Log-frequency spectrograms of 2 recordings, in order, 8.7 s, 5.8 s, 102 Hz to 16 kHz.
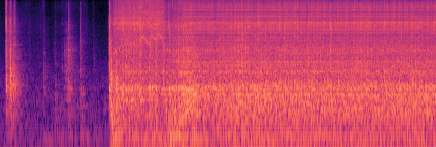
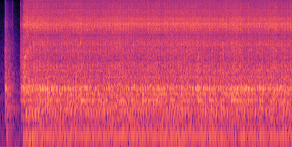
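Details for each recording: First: Harbor Freight mini generator, flooded after storage with fuel valve left open, now restarted: cranks, catches after about two seconds, settles into steady buzzing run with no misses, powering an electric heater; normal running. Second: Harbor Freight mini generator, about 7–8 months old, stored with fuel valve open, cranked by a drill via extension, choked: steady fast spinning, no firing; has spark and fuel, spark plug flooded.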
